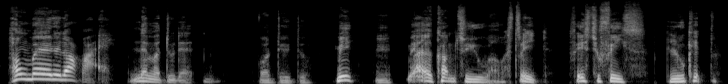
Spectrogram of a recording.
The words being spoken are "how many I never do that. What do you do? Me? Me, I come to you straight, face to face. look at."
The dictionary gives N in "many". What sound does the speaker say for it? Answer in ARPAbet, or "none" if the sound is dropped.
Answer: L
